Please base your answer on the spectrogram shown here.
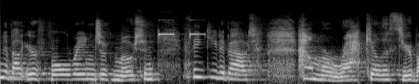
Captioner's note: timer beeps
